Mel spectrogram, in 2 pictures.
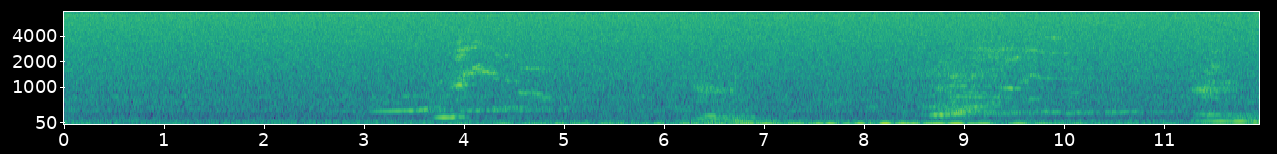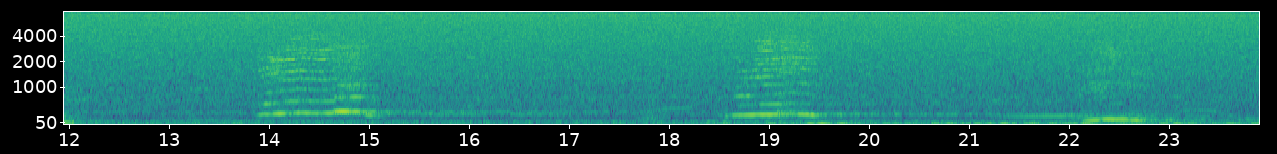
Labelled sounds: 3.9	4.8	humpback whale, 0.80 to 3.1 kHz
6.3	6.7	humpback whale, 0.83 to 1.1 kHz
9.4	9.9	humpback whale, 0.90 to 2.8 kHz
11.3	11.5	humpback whale, 0.80 to 1.2 kHz
14.0	15.0	humpback whale, 0.99 to 2.9 kHz
18.8	19.2	humpback whale, 1.3 to 2.3 kHz

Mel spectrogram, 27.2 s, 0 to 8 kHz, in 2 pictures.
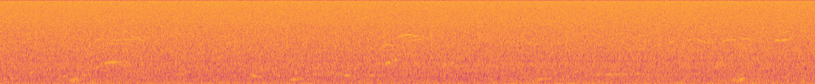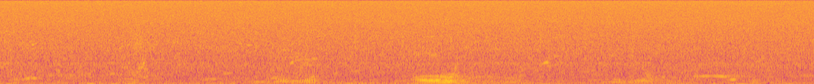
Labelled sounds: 1.8	2.0	humpback whale, 0.80 to 0.83 kHz
6.6	7.0	humpback whale, 2.0 to 2.3 kHz
12.9	13.2	humpback whale, 1.8 to 2.0 kHz

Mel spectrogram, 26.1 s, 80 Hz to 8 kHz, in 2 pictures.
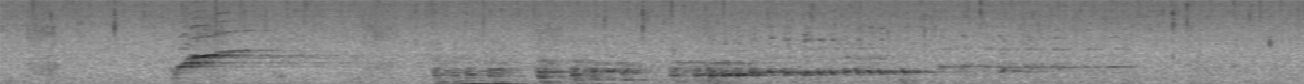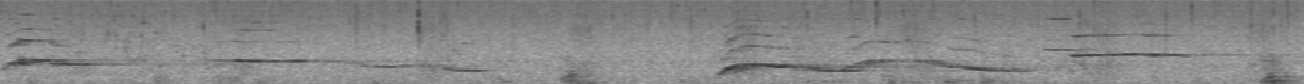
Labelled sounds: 1.8	2.8	humpback whale, 0.78 to 3.9 kHz
6.8	7.0	humpback whale, 0.81 to 0.91 kHz
8.0	8.3	humpback whale, 1.8 to 2.0 kHz
13.1	14.0	humpback whale, 0.78 to 2.8 kHz
15.2	15.9	humpback whale, 0.81 to 2.8 kHz
20.3	21.0	humpback whale, 0.78 to 3.9 kHz
21.6	23.2	humpback whale, 0.78 to 2.1 kHz
23.5	25.0	humpback whale, 1.0 to 4.0 kHz

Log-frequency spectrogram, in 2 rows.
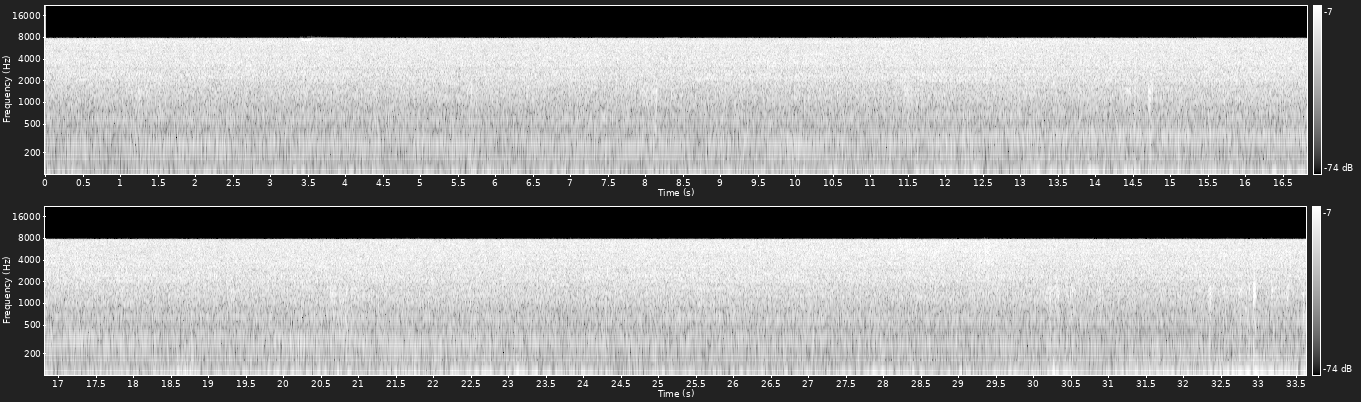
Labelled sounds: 3.3	4.0	killer whale, 7.3 to 8.0 kHz

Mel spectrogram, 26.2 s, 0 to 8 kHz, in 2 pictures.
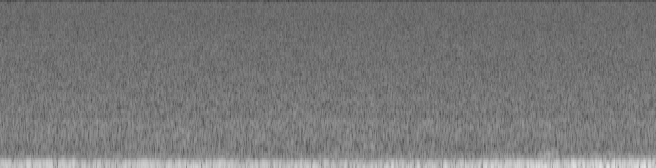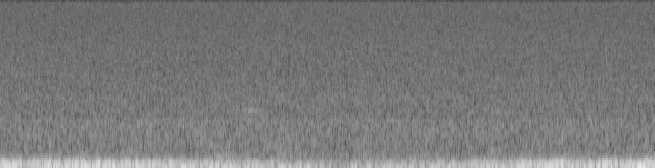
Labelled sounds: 18.0	18.2	humpback whale, 0.90 to 1.1 kHz

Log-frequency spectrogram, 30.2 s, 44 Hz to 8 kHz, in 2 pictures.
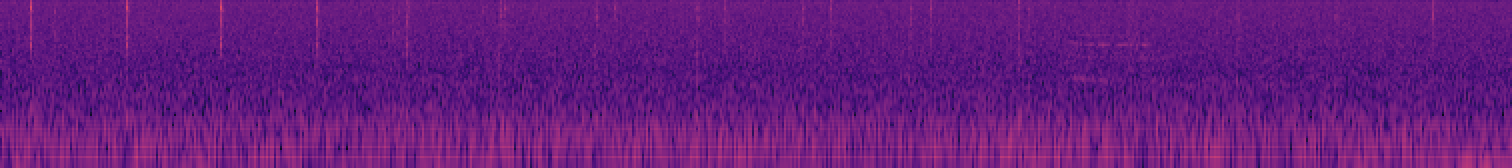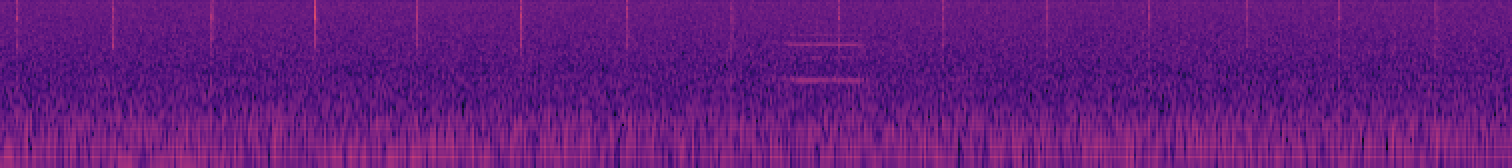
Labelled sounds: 10.7	11.1	killer whale, northern resident, A clan, AB subclan, B01 pod, call N01ii, 2.0 to 2.3 kHz
22.9	23.7	killer whale, northern resident, A clan, AB subclan, B01 pod, call N01ii, 1.9 to 2.2 kHz

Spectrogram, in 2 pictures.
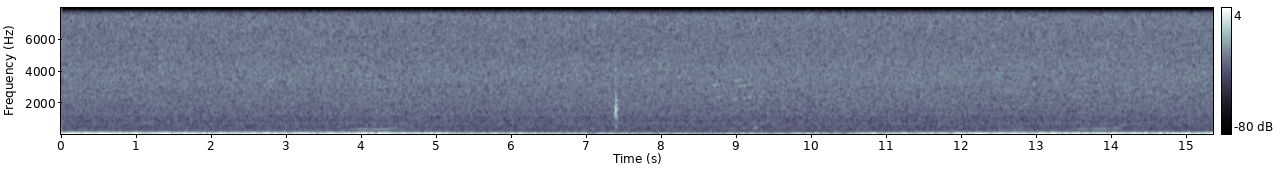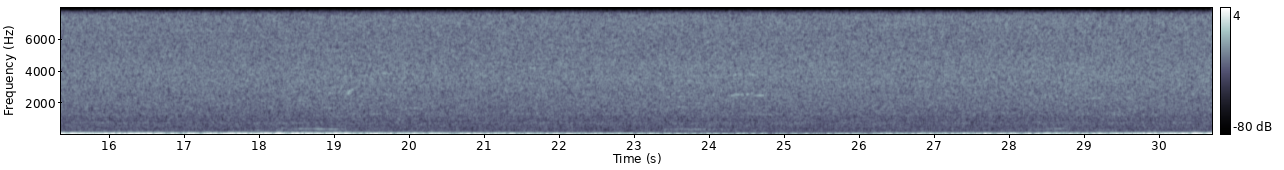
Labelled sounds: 24.3	24.6	humpback whale, 2.4 to 2.7 kHz

